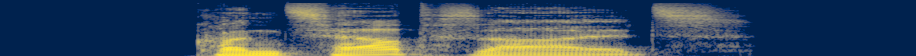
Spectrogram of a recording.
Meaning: genitive of Konzertsaal
- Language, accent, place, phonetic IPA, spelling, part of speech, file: German, Germany, Berlin, [kɔnˈt͡sɛʁtˌzaːls], Konzertsaals, noun, De-Konzertsaals.ogg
